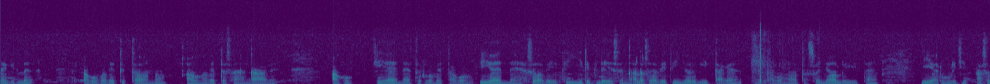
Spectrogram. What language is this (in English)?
Kalenjin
